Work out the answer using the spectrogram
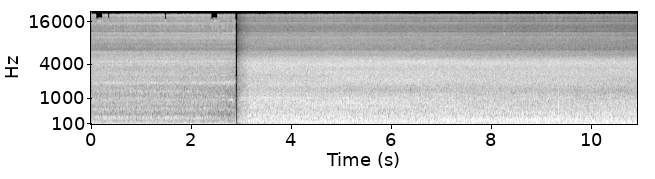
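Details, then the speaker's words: Chevrolet Express van after fuel filter, MAF sensor and lock cylinder change, weak battery: after a short dip settles into an even, steady idle, no misses or stumbles, all cylinders firing; normal idle. "That sound is heard when all cylinders are firing. You hear that a lot cars only running on four cylinders in the traffic."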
